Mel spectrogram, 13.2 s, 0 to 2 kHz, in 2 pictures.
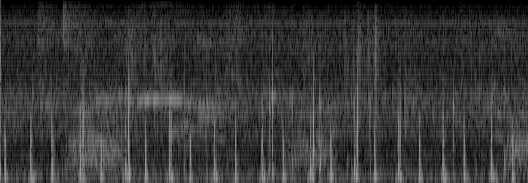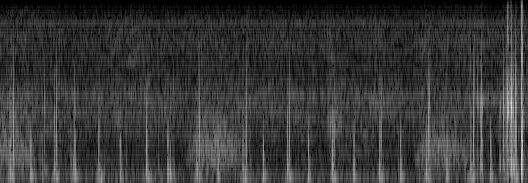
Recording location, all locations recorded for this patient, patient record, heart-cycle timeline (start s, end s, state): mitral valve (MV)
aortic valve (AV)+pulmonary valve (PV)+tricuspid valve (TV)+mitral valve (MV)
#Age: Child
#Sex: Male
#Height: 129.0 cm
#Weight: 25.0 kg
#Pregnancy status: False
#Murmur: Absent
#Murmur locations: nan
#Most audible location: nan
#Systolic murmur timing: nan
#Systolic murmur shape: nan
#Systolic murmur grading: nan
#Systolic murmur pitch: nan
#Systolic murmur quality: nan
#Diastolic murmur timing: nan
#Diastolic murmur shape: nan
#Diastolic murmur grading: nan
#Diastolic murmur pitch: nan
#Diastolic murmur quality: nan
#Outcome: Normal
#Campaign: 2015 screening campaign
0.00	0.34	unannotated
0.34	0.48	S1
0.48	0.61	systole
0.61	0.72	S2
0.72	0.96	diastole
0.96	1.10	S1
1.10	1.22	systole
1.22	1.36	S2
1.36	1.54	diastole
1.54	1.68	S1
1.68	1.78	systole
1.78	1.88	S2
1.88	2.10	diastole
2.10	2.22	S1
2.22	2.34	systole
2.34	2.44	S2
2.44	2.64	diastole
2.64	2.78	S1
2.78	2.91	systole
2.91	3.04	S2
3.04	3.23	diastole
3.23	3.38	S1
3.38	3.50	systole
3.50	3.64	S2
3.64	3.84	diastole
3.84	3.98	S1
3.98	4.10	systole
4.10	4.24	S2
4.24	4.40	diastole
4.40	4.52	S1
4.52	4.64	systole
4.64	4.76	S2
4.76	4.93	diastole
4.93	5.08	S1
5.08	5.20	systole
5.20	5.32	S2
5.32	5.50	diastole
5.50	5.64	S1
5.64	5.76	systole
5.76	5.90	S2
5.90	6.10	diastole
6.10	6.24	S1
6.24	6.38	systole
6.38	6.52	S2
6.52	6.70	diastole
6.70	6.84	S1
6.84	6.96	systole
6.96	7.06	S2
7.06	7.26	diastole
7.26	7.38	S1
7.38	7.50	systole
7.50	7.62	S2
7.62	7.80	diastole
7.80	7.94	S1
7.94	8.06	systole
8.06	8.18	S2
8.18	8.38	diastole
8.38	8.52	S1
8.52	8.66	systole
8.66	8.80	S2
8.80	9.02	diastole
9.02	9.16	S1
9.16	9.30	systole
9.30	9.40	S2
9.40	9.60	diastole
9.60	9.74	S1
9.74	9.85	systole
9.85	9.98	S2
9.98	10.16	diastole
10.16	10.30	S1
10.30	10.42	systole
10.42	10.54	S2
10.54	10.72	diastole
10.72	10.86	S1
10.86	10.98	systole
10.98	11.10	S2
11.10	11.31	diastole
11.31	11.44	S1
11.44	11.58	systole
11.58	11.68	S2
11.68	11.90	diastole
11.90	12.04	S1
12.04	12.16	systole
12.16	12.26	S2
12.26	13.20	unannotated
